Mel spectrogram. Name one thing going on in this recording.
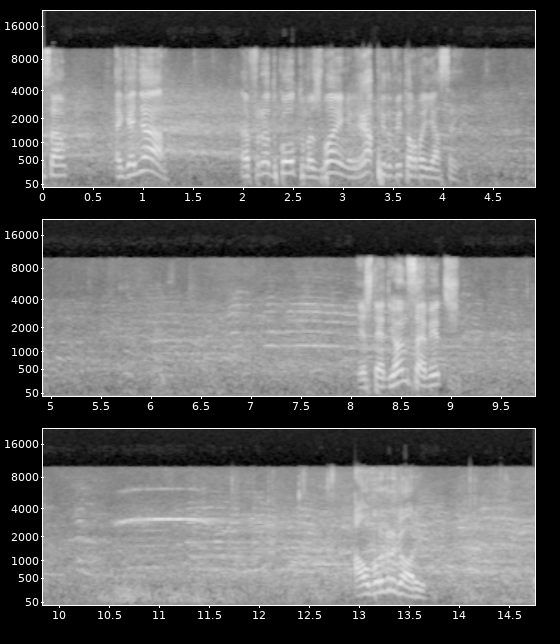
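A stadium crowd murmurs in a large open space.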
